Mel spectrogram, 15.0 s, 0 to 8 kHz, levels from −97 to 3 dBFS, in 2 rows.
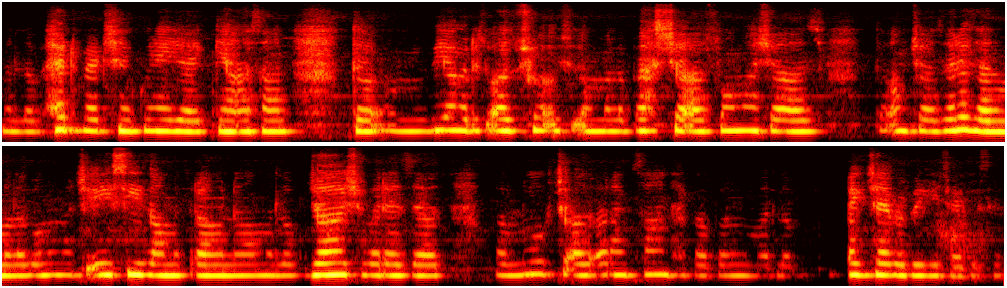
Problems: background sounds at intervals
